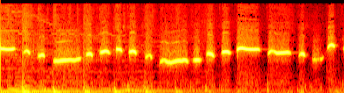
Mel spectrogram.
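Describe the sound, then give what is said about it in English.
A person whistles a bouncy, catchy melody, with short rhythmic notes gliding between pitches and brief pauses, alongside faint low background rumble and no talking, on the Kevin and Bean Show on K-Rock radio. “Now, did you come here to whistle or you come here to do the showbiz beat,”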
